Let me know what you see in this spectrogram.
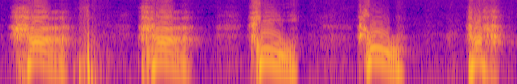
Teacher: adapun huruf ha keluarnya di tenggorokan bagian bawah. Di atasnya huruf hamzah.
